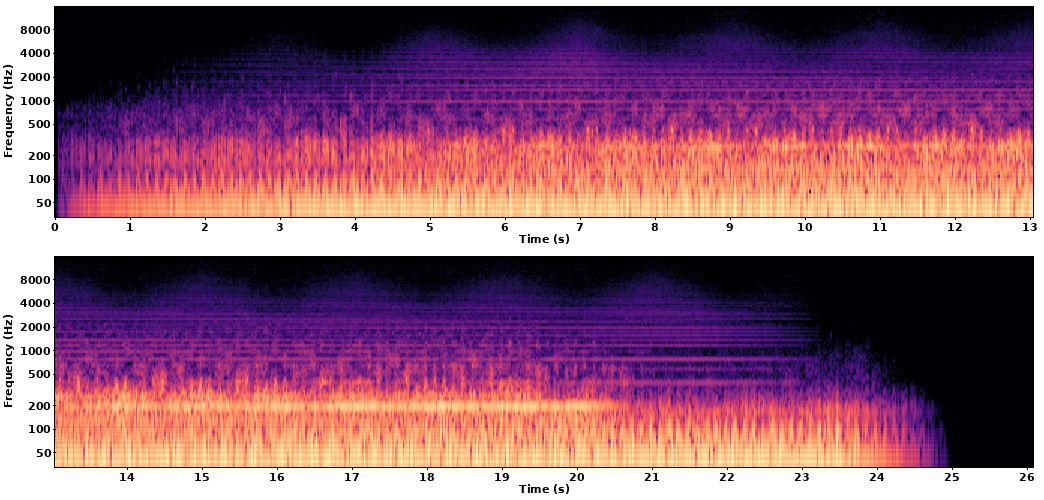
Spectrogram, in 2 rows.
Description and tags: Deep & dark drone. Created with 3 synths, layered sounds.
